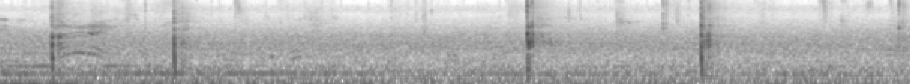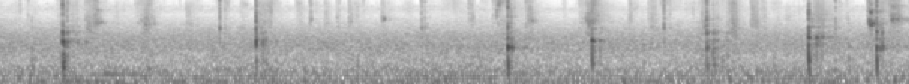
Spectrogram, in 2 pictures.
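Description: Pickleball paddles striking a hard plastic ball in a doubles rally: about a dozen sharp pops, one to two seconds apart at first, then quicker volleys near the end.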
